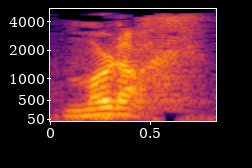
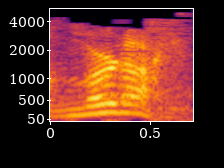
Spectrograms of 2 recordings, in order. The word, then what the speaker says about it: Murdoch: One Lollard, Murdoch Nesbitt, Murdoch. Do you hear that? Murdoch. I can say it right as well. Murdoch.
